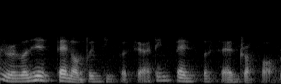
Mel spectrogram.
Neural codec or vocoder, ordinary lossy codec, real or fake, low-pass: codec, 16 kHz, about 1 kbps, DyCAST, with the encoder's durations; none; fake; 3.6 kHz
